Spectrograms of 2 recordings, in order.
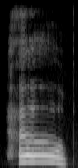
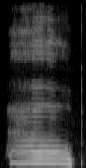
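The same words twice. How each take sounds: First: Very high, thin shout; small voice shouting. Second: High, soft, faint plea; whispered cry. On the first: Ghost boy inside the ringing bell, thin high shout. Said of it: "the small voice shouted". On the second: Trapped ghost boy calling faintly from the bell, soft high plea. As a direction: call out weakly from far away. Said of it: "whispered a voice". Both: Acted.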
